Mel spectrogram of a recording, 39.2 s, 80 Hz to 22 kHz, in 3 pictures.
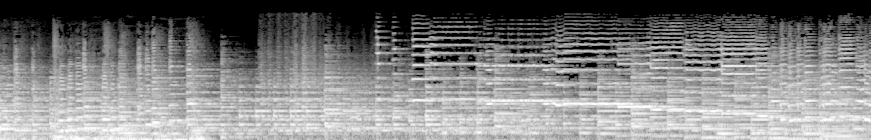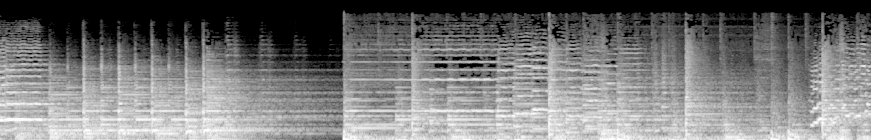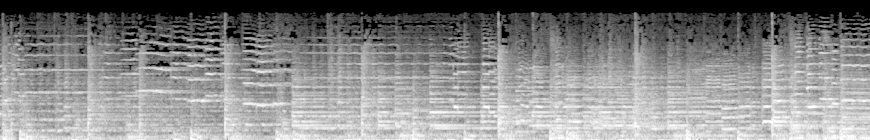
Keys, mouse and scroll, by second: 0.1 click, 1.3 click, 2.9 click, 4.3-5.4 drag, 5.8 click, 6.3-9.0 drag, 9.7 click, 11.4-12.9 ctrl+drag, 13.1-15.1 ctrl+shift+drag, 17.4 ctrl+click, 18.9 ctrl+click, 20.3 ctrl+click, 21.9 click, 23.1 click, 24.0-25.7 drag, 25.8-26.1 scroll down 1, 26.3-26.6 scroll up 1, 27.8 ctrl+click, 29.2 ctrl+click, 29.7 ctrl+click, 31.1 ctrl+click, 32.3 click, 33.9 click, 34.9 click, 35.4 click, 36.1-39.1 drag.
